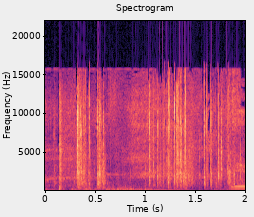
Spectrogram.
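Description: Camera being handled close to the microphone: a run of rubbing, scraping and knocking noises. A boy's voice starts near the end.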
